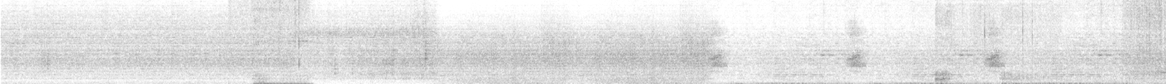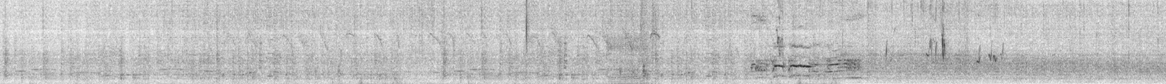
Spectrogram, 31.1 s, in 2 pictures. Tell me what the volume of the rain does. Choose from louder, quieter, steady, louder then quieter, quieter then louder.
louder.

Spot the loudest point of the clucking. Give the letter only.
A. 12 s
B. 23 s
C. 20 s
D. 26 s
D.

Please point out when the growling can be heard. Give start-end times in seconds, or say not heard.
3.0-4.2, 12.4-14.2, 23.4-24.2.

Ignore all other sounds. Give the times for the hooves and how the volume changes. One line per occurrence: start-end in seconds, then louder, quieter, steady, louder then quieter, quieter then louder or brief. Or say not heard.
not heard.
